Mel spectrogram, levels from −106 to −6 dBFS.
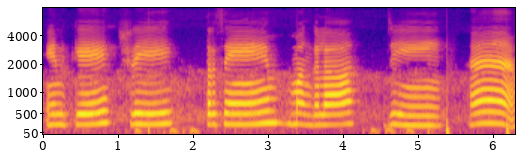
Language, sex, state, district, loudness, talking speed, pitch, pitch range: Hindi, female, Punjab, Fazilka, -13 LUFS, 55 wpm, 250 Hz, 240-260 Hz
